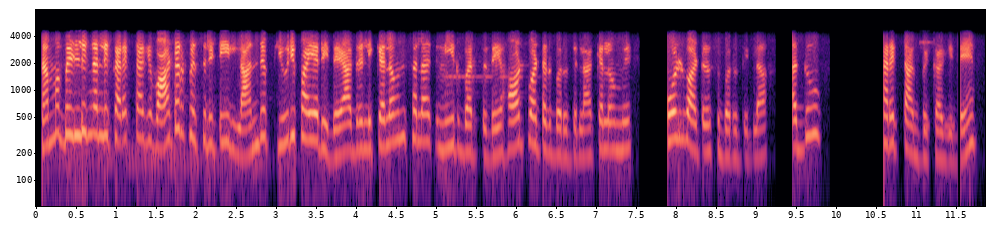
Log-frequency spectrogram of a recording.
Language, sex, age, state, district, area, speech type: Kannada, female, 18-30, Karnataka, Dakshina Kannada, rural, conversation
